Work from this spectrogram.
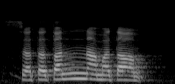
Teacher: Satatan Namatam because of Sandhi. The Anuswara of Satatam changes to N.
